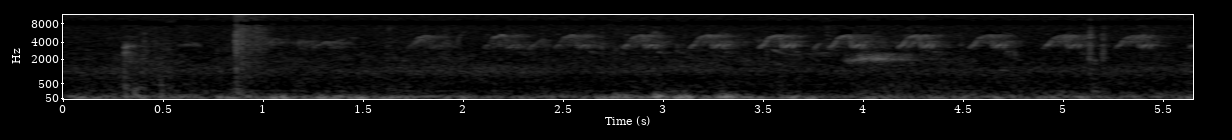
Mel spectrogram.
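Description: A bird singing a steady series of short high notes, about three a second, starting about two seconds in, over a low uneven rumble of wind on the microphone.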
